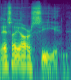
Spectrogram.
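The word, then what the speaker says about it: CIRC: it cir you yeah is it pronounced sirc what correct can you can you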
